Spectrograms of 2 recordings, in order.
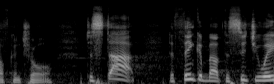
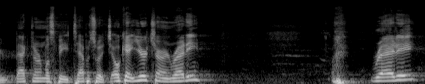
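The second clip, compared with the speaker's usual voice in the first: usual speaking voice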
